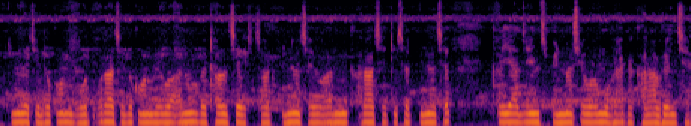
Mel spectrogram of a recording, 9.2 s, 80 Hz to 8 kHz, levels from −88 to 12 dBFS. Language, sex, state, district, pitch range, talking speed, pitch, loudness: Maithili, male, Bihar, Saharsa, 145-150 Hz, 135 wpm, 145 Hz, -27 LUFS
